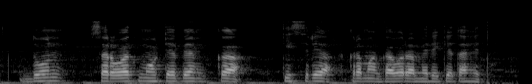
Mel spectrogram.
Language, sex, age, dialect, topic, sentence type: Marathi, male, 46-50, Standard Marathi, banking, statement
